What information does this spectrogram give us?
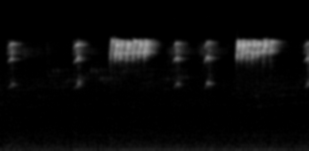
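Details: Bar-winged prinia, full song with cililin insertions; isolated high chips separated by pauses, then a long buzzy trill, the pattern repeating once.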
